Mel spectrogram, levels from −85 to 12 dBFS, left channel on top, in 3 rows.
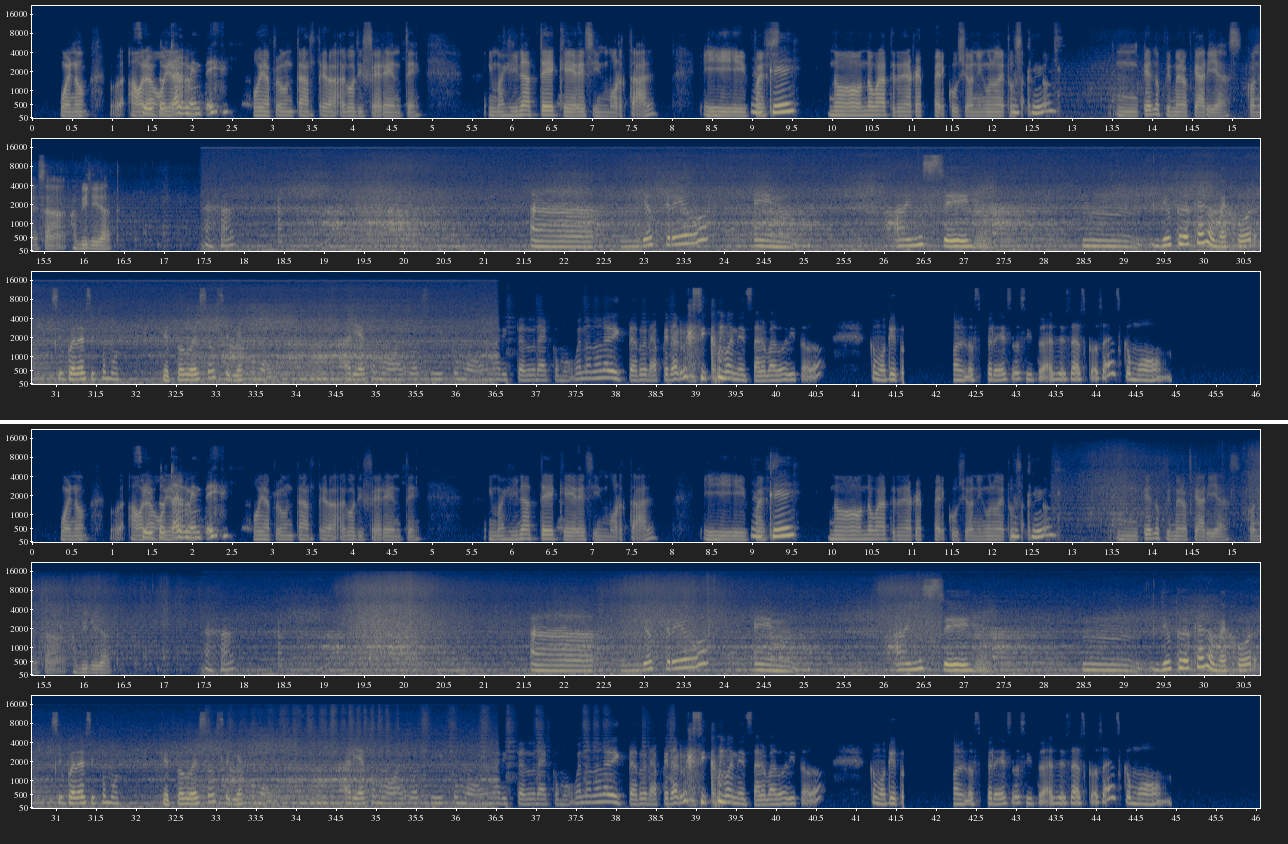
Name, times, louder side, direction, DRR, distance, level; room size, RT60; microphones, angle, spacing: voice 1, 0.4-2.1 2.8-5.2 5.7-9.3 9.9-12.7 13.5-16.3, left 4 dB, 85° left, 0.8 m, -30 dB
voice 2, 1.4-2.7 9.0-9.5 12.2-12.8 17.5-17.9 18.9-19.0 21.6-23.8 24.4-25.2 26.1-27.4 28.5-30.7 31.0-31.8 32.3-33.8 34.6-40.6 40.9-41.6 42.2-44.9, equal, ahead, 0.4 m, -25 dB
sound 1, 12.7-26.7, right 6 dB, 70° right, 2.5 m, -42 dB
sound 2, 17.4-36.5, left 1 dB, 25° left, 1.8 m, -33 dB
sound 3, 32.4-39.2, right 4 dB, 45° right, 5.7 m, -50 dB
head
